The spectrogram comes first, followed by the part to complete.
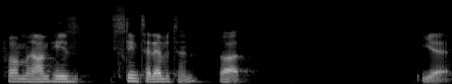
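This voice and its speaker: A man's voice: medium pitch, slow pace. A young man from Australia, a podcast co-host chatting casually, rambling and joking. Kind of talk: casual chat.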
